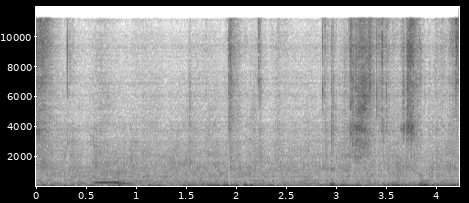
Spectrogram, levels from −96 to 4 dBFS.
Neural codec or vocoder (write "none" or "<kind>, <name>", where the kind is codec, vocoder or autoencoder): codec, HILCodec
